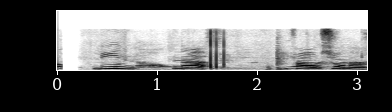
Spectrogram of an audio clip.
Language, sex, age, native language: Icelandic, male, 10, Icelandic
